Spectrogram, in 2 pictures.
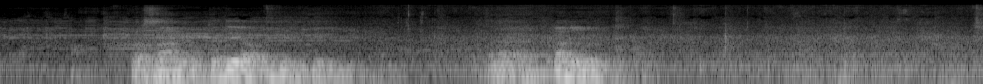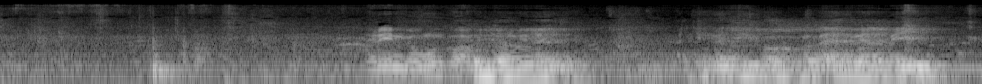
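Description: A man speaks with animation through a loudspeaker in a large echoing hall.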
